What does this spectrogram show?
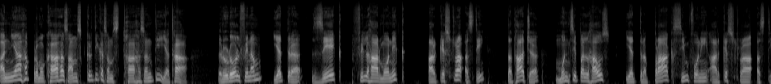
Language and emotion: Sanskrit, neutral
